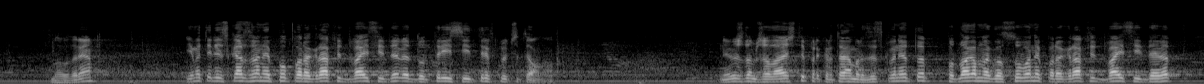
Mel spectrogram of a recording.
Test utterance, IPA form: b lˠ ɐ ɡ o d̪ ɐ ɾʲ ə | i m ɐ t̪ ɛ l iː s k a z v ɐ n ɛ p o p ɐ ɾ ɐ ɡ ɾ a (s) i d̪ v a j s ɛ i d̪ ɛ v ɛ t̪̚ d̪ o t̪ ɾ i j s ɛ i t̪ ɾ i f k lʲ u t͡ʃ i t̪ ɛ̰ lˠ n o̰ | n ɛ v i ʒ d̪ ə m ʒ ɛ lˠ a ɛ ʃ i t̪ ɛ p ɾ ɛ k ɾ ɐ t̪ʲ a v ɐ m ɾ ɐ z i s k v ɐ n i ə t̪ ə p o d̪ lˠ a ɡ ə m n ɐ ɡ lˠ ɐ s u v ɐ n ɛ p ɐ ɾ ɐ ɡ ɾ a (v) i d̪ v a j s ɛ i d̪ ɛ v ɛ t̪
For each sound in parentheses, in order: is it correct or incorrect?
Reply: incorrect, incorrect

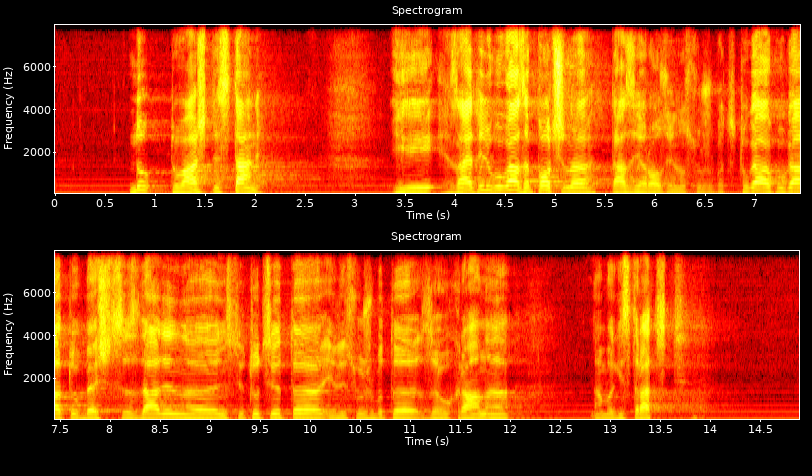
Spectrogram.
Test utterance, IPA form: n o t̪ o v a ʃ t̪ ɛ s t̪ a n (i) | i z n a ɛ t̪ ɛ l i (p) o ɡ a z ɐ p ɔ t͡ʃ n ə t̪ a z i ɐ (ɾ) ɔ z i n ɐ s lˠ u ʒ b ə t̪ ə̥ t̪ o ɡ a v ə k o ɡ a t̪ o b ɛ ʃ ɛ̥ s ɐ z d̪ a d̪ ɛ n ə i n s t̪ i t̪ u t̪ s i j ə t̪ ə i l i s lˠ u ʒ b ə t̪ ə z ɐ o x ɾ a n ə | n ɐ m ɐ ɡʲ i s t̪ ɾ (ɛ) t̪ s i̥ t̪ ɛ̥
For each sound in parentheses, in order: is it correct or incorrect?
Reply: incorrect, incorrect, correct, incorrect

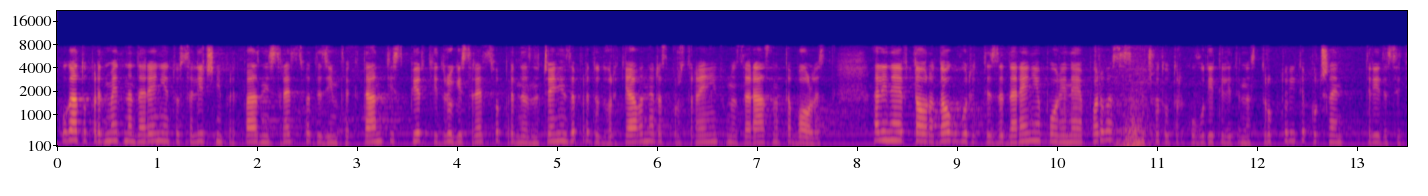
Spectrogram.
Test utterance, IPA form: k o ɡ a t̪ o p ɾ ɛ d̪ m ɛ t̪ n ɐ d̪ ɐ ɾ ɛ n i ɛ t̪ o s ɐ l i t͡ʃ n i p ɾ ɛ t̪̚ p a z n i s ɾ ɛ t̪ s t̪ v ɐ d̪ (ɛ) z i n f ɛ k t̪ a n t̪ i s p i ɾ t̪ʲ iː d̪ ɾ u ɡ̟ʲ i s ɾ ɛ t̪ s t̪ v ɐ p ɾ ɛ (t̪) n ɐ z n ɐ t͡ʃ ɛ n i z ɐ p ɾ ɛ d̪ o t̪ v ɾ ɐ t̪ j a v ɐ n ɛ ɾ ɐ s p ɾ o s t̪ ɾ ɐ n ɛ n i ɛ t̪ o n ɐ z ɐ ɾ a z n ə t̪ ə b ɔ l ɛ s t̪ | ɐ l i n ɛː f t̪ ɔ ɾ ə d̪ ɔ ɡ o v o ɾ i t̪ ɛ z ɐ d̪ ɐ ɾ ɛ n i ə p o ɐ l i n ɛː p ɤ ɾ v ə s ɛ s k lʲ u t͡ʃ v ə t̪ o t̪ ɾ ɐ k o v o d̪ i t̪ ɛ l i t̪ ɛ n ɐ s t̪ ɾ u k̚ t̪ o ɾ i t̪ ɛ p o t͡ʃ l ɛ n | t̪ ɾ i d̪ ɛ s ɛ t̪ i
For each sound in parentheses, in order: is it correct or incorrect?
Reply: correct, incorrect

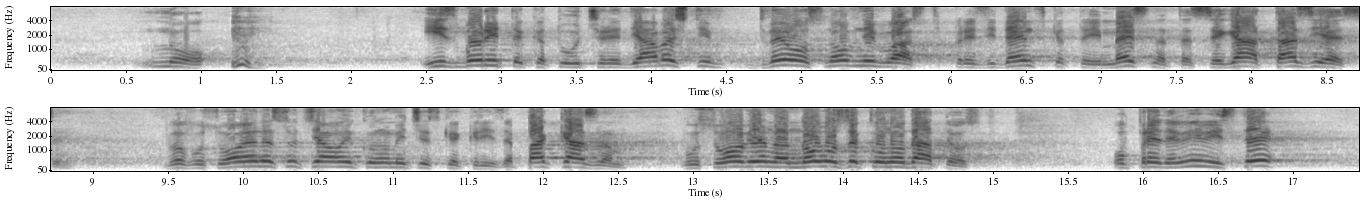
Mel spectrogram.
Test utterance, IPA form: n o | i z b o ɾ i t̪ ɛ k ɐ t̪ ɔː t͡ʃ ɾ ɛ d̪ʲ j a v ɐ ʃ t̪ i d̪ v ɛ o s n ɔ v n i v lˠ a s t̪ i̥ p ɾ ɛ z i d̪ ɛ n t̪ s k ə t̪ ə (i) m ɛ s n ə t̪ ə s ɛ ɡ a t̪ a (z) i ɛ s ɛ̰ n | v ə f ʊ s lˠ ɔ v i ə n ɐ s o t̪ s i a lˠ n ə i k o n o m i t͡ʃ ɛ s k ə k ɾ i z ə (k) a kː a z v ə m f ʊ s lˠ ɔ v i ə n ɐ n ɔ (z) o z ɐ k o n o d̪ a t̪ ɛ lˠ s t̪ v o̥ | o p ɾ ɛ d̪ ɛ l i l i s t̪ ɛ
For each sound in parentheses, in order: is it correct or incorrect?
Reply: correct, correct, incorrect, incorrect

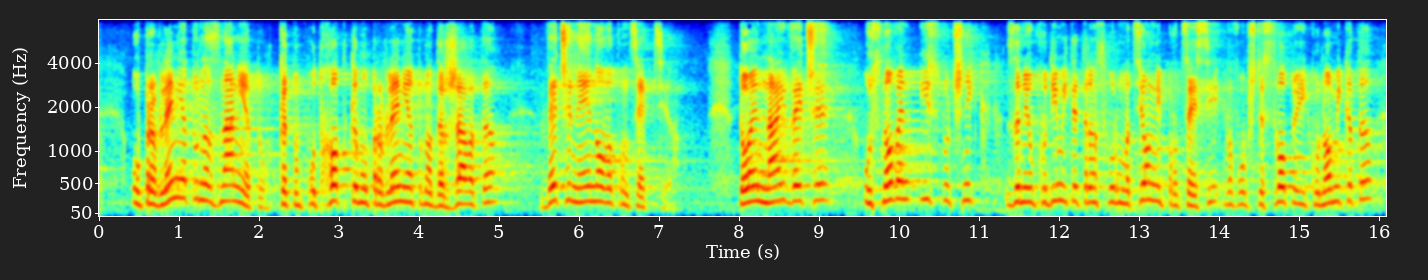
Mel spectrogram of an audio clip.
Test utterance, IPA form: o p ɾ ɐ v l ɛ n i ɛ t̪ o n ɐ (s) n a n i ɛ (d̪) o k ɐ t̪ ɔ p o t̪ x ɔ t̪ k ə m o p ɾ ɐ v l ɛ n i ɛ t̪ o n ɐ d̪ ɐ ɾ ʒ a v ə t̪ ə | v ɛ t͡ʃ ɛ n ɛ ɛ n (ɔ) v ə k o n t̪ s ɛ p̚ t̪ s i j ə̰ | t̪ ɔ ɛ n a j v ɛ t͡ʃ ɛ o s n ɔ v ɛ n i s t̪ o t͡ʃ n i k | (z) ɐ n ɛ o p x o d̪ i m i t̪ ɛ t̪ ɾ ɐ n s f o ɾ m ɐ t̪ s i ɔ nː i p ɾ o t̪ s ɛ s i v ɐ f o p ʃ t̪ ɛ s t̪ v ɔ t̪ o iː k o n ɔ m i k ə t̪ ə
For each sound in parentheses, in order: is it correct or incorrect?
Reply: incorrect, incorrect, correct, correct

